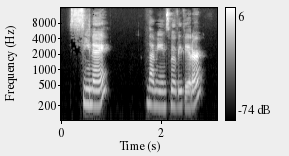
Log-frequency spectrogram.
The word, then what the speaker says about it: cine: I is pronounced E as in B, like cine, that means movie theater.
